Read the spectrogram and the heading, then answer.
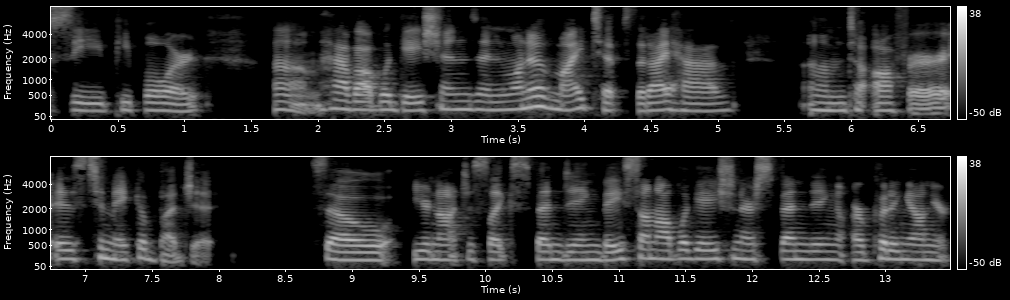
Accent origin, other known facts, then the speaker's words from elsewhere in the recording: Missouri, United States; when we grew up in Missouri, we did go to like our mom's cousin's house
